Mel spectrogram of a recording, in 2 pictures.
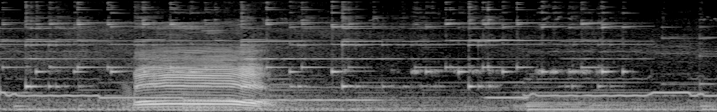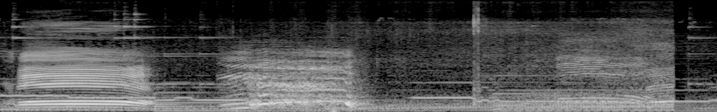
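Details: Oxen roaming a field, calling friends to return to the barn while a cowherd herds them toward a rice field. Three long, drawn-out moos with steady tones. Chiming music and cowbell-like notes play continuously in the background.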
